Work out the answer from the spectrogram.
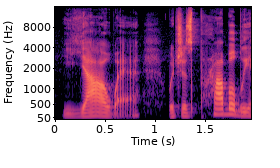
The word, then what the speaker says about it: Yahweh: all the different possibilities, but the correct readings of this word would be Yahweh or Adonai. Yehovah is not a correct reading. It's a misunderstanding of the pointing of the text.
